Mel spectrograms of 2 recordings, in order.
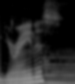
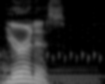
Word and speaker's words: Uranus: but you're originally from Uranus excuse me funny guy it's actually pronounced Uranus not to me good one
